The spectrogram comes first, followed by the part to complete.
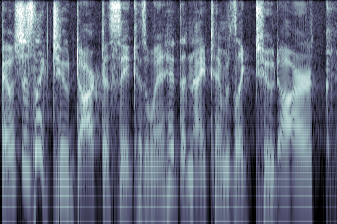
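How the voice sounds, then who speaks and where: A man playing a co-op game chats casually over voice chat in a medium-pitched, sing-song voice, talking fast. He's laid-back, offering short replies and acknowledgements along with running commentary on his in-game moves.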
